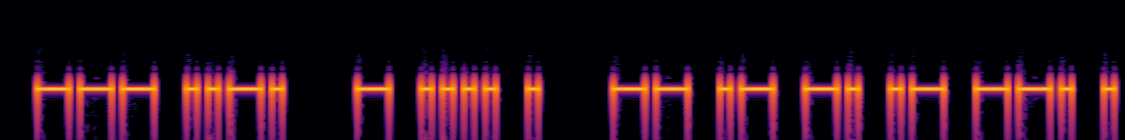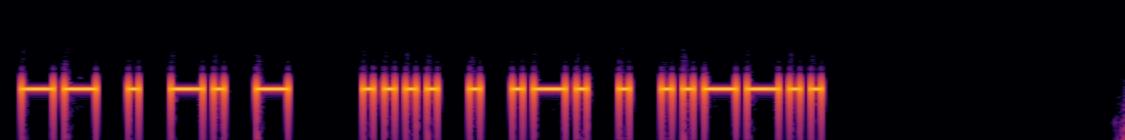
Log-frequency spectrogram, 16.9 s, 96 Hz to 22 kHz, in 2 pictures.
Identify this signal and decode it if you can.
Morse code, heard as a keyed tone, about 15 wpm, 700 Hz. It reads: OF THE MANAGEMENT HERE?
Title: Sentences from Top 1000 Words - Review Part 4 - 15wpm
